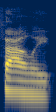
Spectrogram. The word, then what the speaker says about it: phthalate: It's pronounced phalate, but it's spelled phthalate.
